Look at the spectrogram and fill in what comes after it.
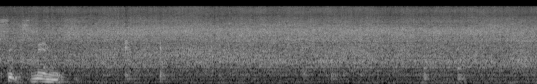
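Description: Chopped vegetables and tomato sizzling steadily in a hot wok while a wooden spatula stirs them, with a few light knocks of the spatula against the pan.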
